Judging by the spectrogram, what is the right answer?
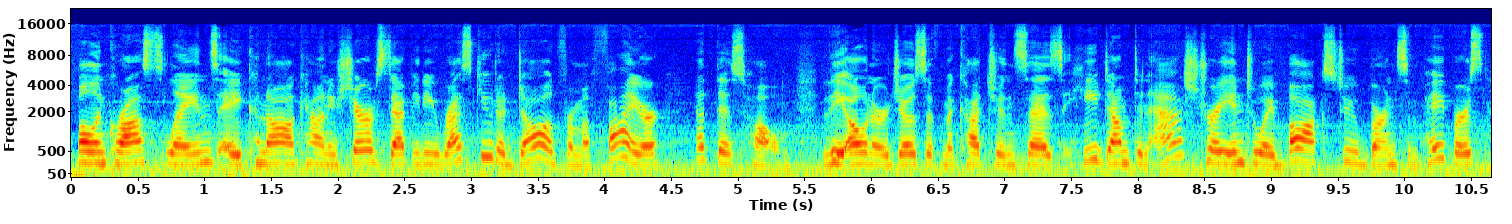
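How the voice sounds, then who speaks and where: Woman news anchor, higher-pitched American voice. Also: normal speed, few pauses, a little hiss or hum. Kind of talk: scripted news reading.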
